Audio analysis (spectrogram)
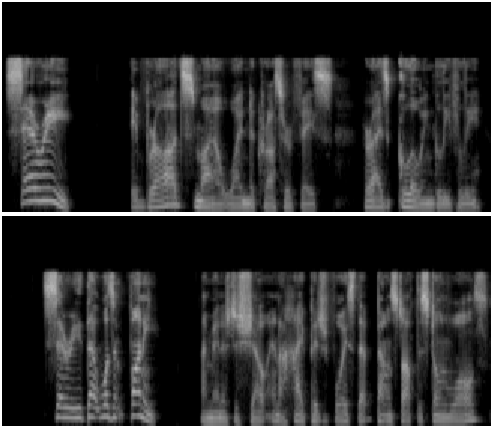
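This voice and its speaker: A man narrating a suspense story in the first person, with expressive, dramatic delivery. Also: lowish voice, a little slow, vocal fry, dull audio. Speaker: audiobook narrator.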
